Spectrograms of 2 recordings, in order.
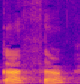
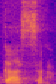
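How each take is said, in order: First: The middle consonant is a th sound. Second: The middle consonant is an s sound. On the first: "de ceceo" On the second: "de seseo"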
